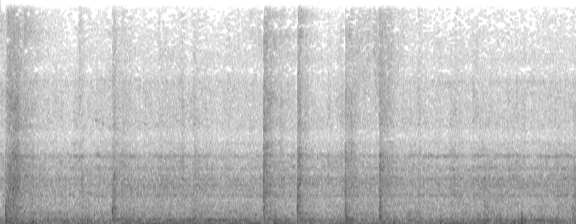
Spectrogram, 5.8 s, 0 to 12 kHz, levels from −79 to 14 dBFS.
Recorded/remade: recorded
